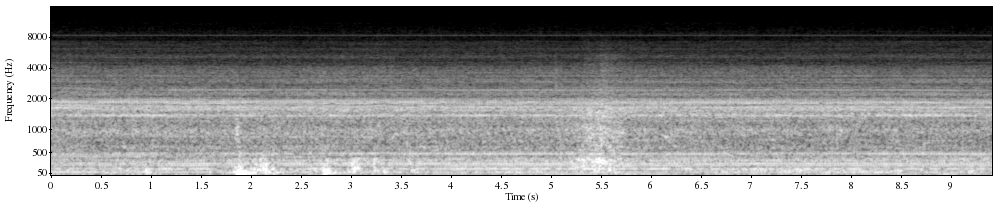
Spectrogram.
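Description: A quad bike engine idles with a steady, low drone close by.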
